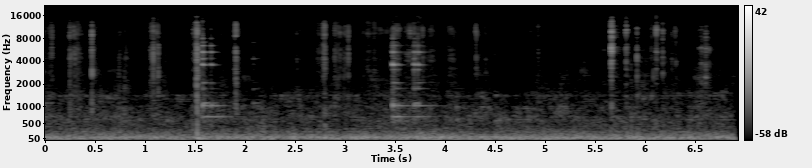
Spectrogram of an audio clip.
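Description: Faint scraping and clicking of a metal vegetable peeler taking strips of zest off a lime, with a couple of light ringing clinks against a glass bowl, about one and a half and three and a half seconds in.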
